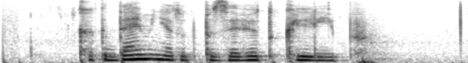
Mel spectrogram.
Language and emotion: Russian, angry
